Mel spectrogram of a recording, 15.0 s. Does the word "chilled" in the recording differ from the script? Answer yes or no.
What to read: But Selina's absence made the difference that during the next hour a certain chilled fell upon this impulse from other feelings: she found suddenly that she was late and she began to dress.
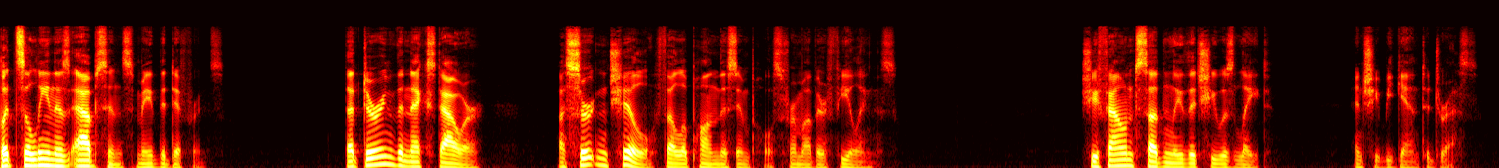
yes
